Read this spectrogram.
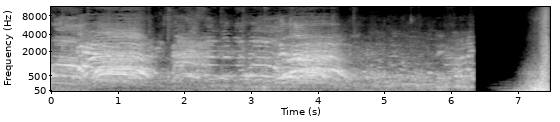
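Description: A crowd murmurs and talks.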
